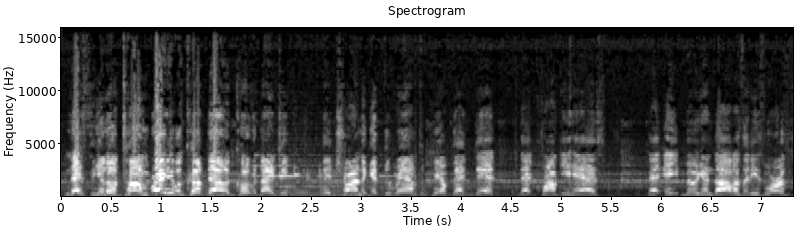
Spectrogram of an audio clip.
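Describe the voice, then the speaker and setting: Middle-aged guy ranting sports talk, high voice, loud then quiet, car noise behind. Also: low-quality recording. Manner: animated, repeats catchphrases, swings loud and quiet. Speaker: podcast host.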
